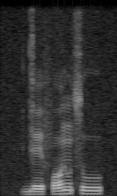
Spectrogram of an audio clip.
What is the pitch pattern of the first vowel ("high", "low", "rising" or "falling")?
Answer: low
